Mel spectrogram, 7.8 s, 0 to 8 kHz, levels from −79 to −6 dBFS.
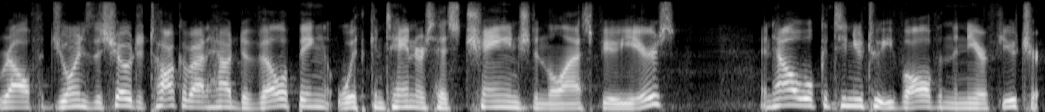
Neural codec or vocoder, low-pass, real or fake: none; 7.2 kHz; real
